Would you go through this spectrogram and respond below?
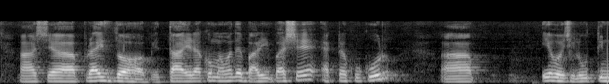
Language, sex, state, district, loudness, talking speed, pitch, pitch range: Bengali, male, West Bengal, North 24 Parganas, -17 LUFS, 150 wpm, 145 Hz, 135-160 Hz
